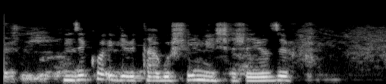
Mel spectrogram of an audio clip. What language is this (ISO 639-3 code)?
kin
